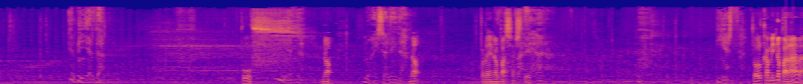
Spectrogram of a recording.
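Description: A man in a game exclaims in dismay.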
